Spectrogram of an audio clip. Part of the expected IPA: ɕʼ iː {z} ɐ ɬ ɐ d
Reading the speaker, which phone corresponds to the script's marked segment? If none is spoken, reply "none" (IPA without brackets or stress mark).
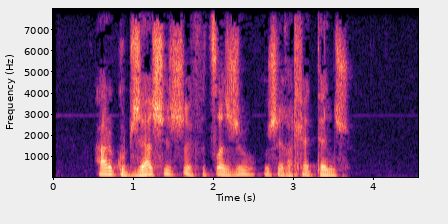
ʁ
